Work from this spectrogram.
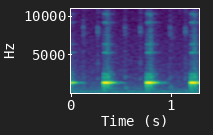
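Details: VHIT system's test beep, triggered from the software's beep function during a rate-sensor and VLink check: three clean identical high beeps about half a second apart; audio output working properly.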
